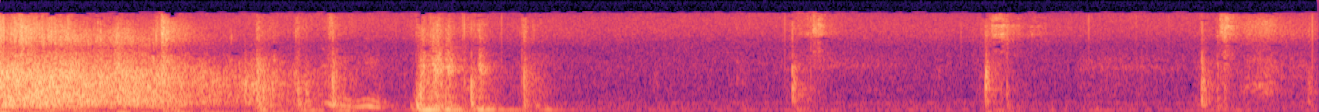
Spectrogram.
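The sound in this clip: Gunshots in an old-time radio western drama: a loud burst of noise, then several sharp, separate cracks spaced about a second apart, each fading quickly.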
